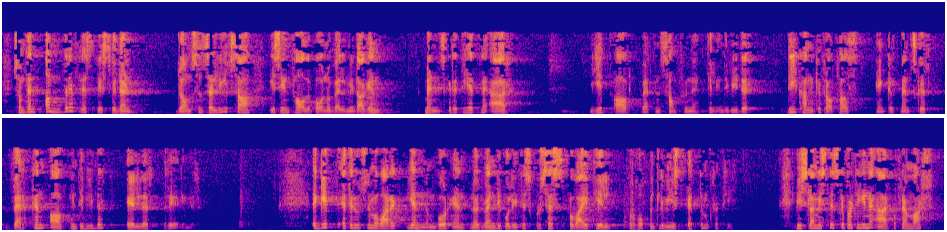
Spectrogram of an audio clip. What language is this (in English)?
Norwegian Bokmål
